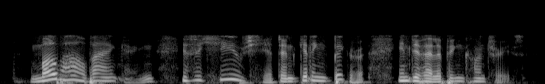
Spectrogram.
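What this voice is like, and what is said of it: Switches to a put-on accent. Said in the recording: “if I say it in a different accent”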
